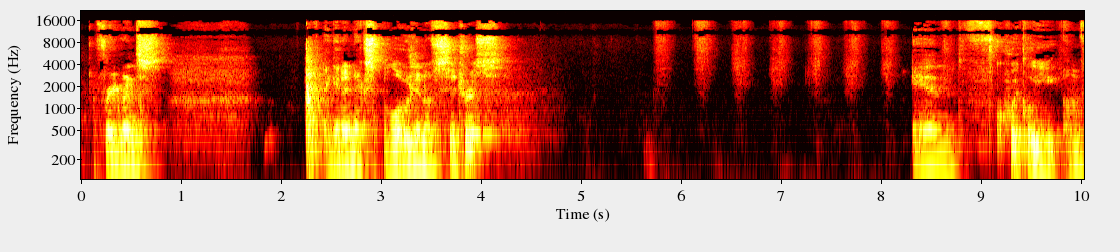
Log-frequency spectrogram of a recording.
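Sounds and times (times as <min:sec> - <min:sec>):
razor scraping stubble: 0:05.7 - 0:09.2.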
